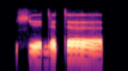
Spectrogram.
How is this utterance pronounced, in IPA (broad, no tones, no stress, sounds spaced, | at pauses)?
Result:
ɕ ɪː d ɜ t ɜ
